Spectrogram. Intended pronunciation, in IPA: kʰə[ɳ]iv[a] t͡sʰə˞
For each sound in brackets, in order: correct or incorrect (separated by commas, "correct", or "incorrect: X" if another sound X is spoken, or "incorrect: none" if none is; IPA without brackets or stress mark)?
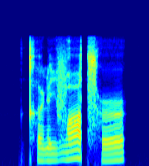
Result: correct, incorrect: ɑ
